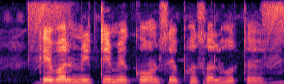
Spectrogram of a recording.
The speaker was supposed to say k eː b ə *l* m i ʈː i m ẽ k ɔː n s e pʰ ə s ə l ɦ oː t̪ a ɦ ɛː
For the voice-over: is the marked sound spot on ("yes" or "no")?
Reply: yes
